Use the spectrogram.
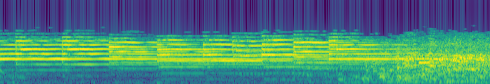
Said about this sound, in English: Well, you really fixed that doorbell, didn't you, dearie? Gee, it's wonderful, ain't it? The old gray mare. I wonder who that could be.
